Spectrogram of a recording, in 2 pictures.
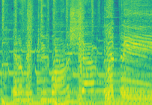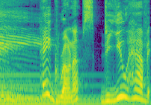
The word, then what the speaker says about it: Blippi: Yeah, it's Blippi. Let's spell it together. Ready? B-L-I-P-P-I.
